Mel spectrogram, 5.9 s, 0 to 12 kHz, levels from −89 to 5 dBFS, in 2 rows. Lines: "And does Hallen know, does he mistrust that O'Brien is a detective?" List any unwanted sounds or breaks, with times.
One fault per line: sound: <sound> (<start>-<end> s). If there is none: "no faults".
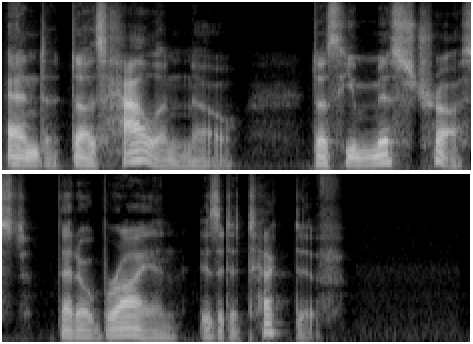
no faults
